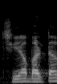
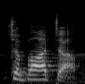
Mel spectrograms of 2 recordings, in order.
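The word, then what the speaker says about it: ciabatta: तो कैसे प्रोनाउंस करते हैं इसको? चबाटा. चबाटा. चबाटा bread. It's और एक चमाटा मार देंगे. चबाटा. It's चबाटा. First time I swear on you.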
